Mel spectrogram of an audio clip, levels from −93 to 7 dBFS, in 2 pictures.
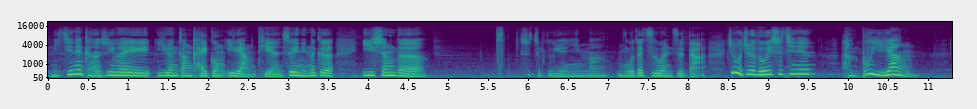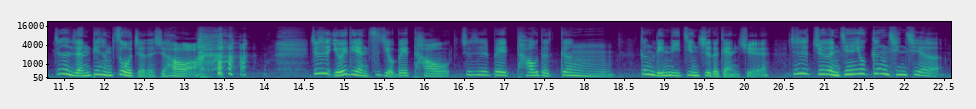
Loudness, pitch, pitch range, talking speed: -19 LUFS, 205 Hz, 175-255 Hz, 255 characters per minute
